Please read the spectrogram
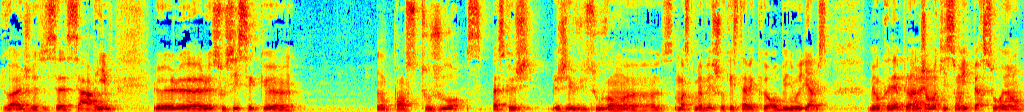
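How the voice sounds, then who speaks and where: A man's fairly low voice at a fairly slow pace, with very even loudness, long and frequent pauses, and audible room echo. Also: ordinary pitch variation. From France. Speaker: comedian. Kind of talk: casual chat.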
